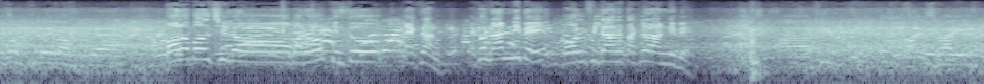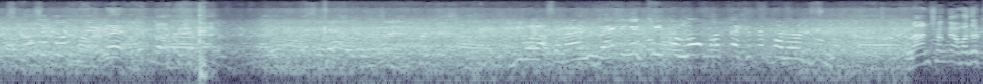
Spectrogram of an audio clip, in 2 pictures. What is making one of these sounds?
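A large crowd chatters and murmurs in an open stadium.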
